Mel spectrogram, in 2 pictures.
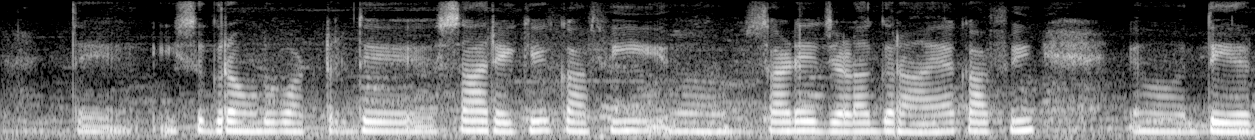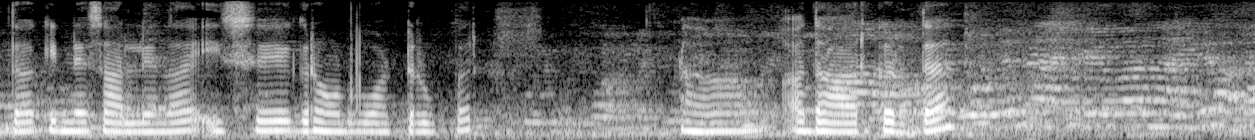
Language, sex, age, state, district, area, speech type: Dogri, female, 18-30, Jammu and Kashmir, Kathua, rural, spontaneous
